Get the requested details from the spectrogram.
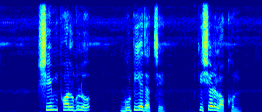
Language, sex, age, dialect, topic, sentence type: Bengali, male, <18, Rajbangshi, agriculture, question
